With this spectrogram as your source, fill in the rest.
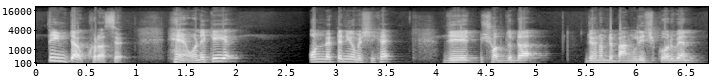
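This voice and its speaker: Guy teaching exam grammar, slightly high voice, keeps asking stuff then answering it himself. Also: darkish tone. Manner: quizzing listeners, answering his own questions. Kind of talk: exam-prep grammar lesson.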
